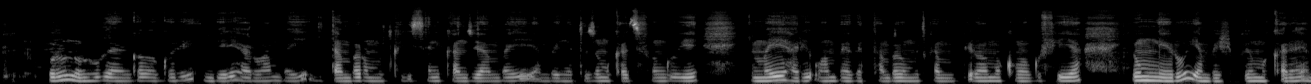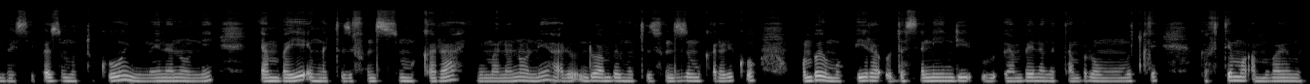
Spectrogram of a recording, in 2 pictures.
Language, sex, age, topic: Kinyarwanda, female, 18-24, health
